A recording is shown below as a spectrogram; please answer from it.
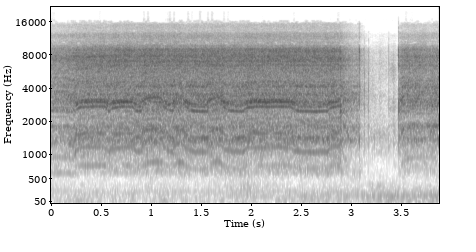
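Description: A power drill setting a rivnut in a van build whines steadily with a high tonal pitch that wavers slightly, then briefly cuts off near the end before spinning up again.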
